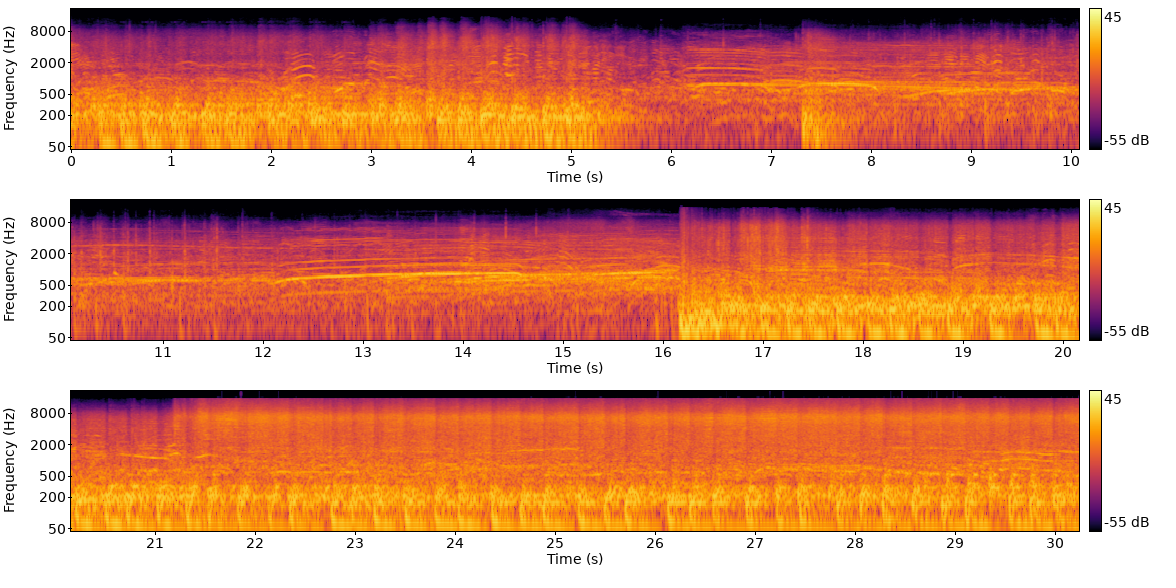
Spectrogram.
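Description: Fireworks with a crowd: loud, dense crackling at first, then a quieter stretch of crowd shouting and whistling. About sixteen seconds in, a loud, continuous crackle of fireworks sets in suddenly, and a few seconds later a bright hiss of spark sprays joins it. Music plays underneath.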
